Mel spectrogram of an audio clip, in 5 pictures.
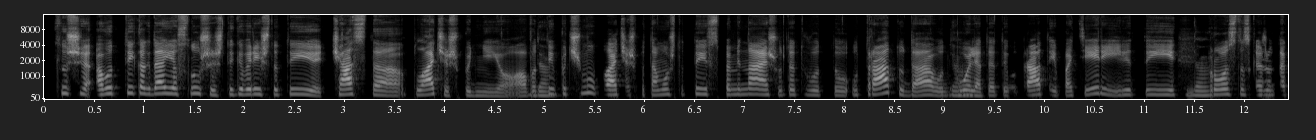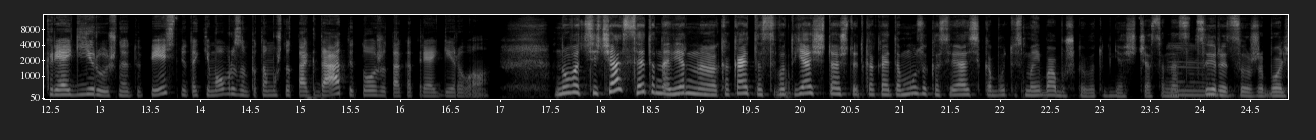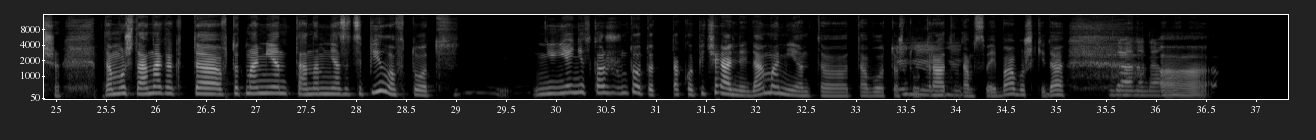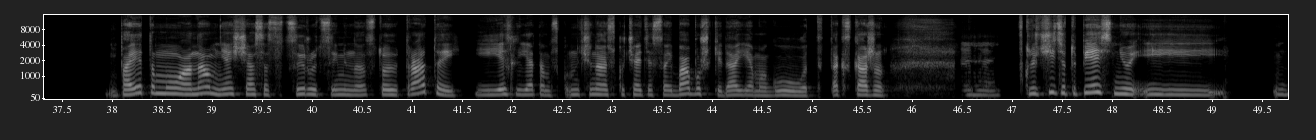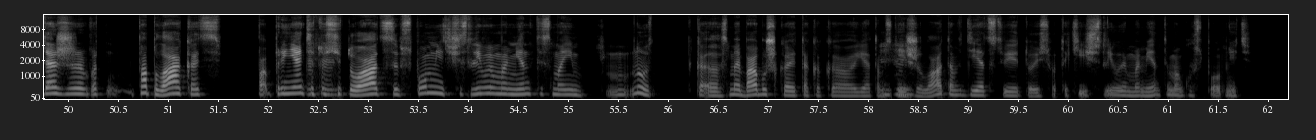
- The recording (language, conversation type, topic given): Russian, podcast, Какая песня заставляет тебя плакать и почему?
- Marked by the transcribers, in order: none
